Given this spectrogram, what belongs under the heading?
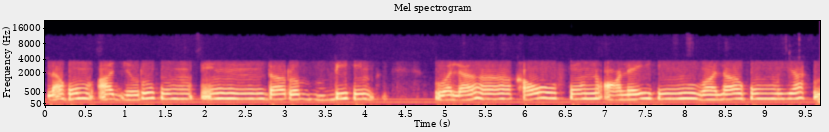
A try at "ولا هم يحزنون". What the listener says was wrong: ولا لام الف زبر لا، اس کو لمبا کیجئے. ولا هم يحزنون. ولا خوف عليهم ولا هم يحزنون.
